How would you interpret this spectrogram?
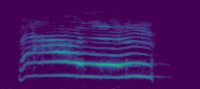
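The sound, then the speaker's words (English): A cat gives a single long, drawn-out meow lasting just over a second, steady in pitch, with nothing else around it. “The cat has got it.”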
